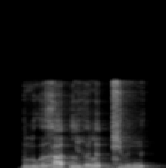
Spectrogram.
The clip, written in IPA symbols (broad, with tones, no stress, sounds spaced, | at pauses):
l u˨˦ ə̯ ɣ a˦˥ t̚ l i˨˩ ə̯ l ə˦˥ t̚ t͡ɕ ɨ˧˩˨ n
